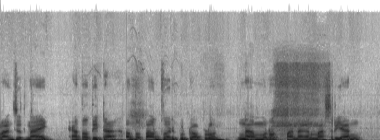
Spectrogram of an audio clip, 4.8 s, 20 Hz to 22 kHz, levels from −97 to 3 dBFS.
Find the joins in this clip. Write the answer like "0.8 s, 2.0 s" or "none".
1.6 s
